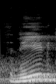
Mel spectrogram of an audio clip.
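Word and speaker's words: read: यूज़ करो, इज, और रीड की थर्ड फॉर्म सेम होती है। अब यहाँ तो एस लग रहा है लेकिन थर्ड फॉर्म में एस नहीं आएगा, रीड, सेम स्पेलिंग है, इसलिए रेड पढ़ते हैं।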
